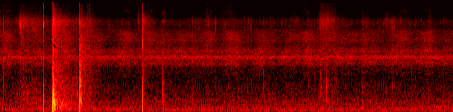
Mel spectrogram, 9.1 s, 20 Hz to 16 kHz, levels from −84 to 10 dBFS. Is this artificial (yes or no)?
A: no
